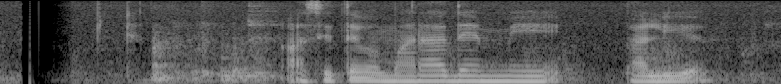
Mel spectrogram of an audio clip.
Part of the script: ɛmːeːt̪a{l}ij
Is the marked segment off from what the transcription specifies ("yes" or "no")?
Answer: no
